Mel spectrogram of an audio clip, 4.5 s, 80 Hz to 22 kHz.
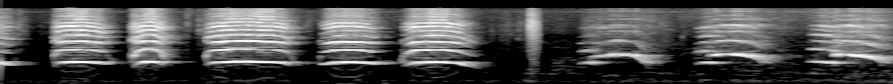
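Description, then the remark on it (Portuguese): Contestants, men and women, at the 5th European championship of people imitating seagulls imitate seagull calls: five loud, harsh squawks in quick succession, a sharp click, then several softer rising-and-falling cries, with no talking. “então submeter à vossa apreciação esta mescla de participantes no 5º campeonato europeu de pessoas que imitam gaivotas.”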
